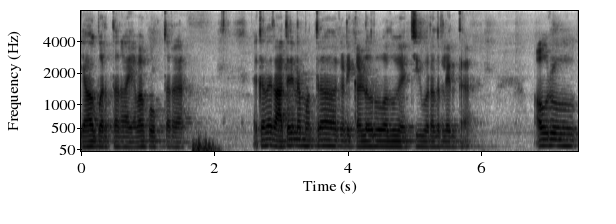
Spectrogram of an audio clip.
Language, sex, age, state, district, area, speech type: Kannada, male, 30-45, Karnataka, Gulbarga, urban, spontaneous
